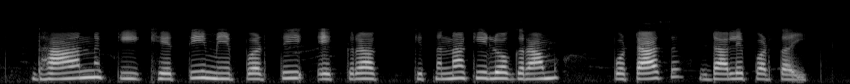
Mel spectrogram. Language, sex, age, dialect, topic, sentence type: Magahi, female, 18-24, Central/Standard, agriculture, question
